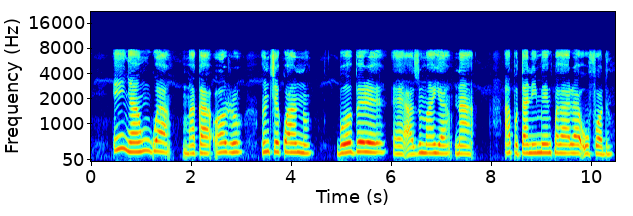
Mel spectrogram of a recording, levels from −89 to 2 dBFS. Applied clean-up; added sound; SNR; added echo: none; none; none; none.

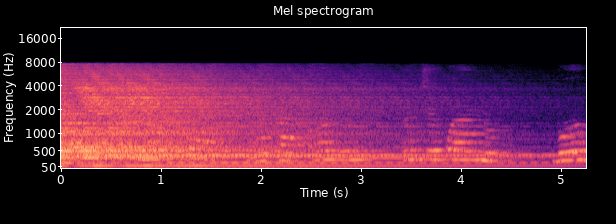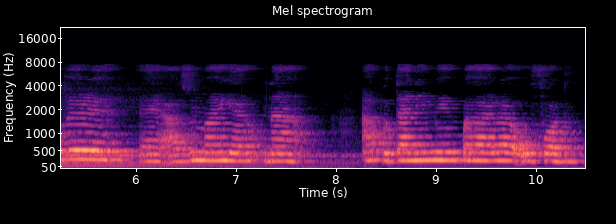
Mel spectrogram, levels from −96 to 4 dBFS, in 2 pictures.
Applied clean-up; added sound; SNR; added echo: none; Gong; -3 dB; reverberation time 0.8 s.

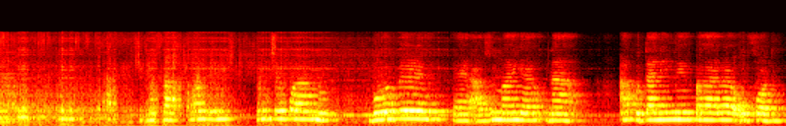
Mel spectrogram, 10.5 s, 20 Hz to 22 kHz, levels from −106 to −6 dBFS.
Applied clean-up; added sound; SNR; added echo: neural separator model SepFormer DNS4.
